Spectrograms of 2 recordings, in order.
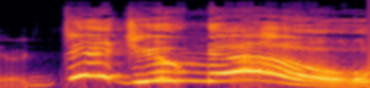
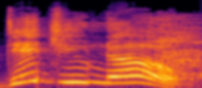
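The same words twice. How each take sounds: First: Drawn-out, very high, booming shout; even louder announcement. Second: High-pitched mock-announcer shout; loud announcement. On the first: Pretend. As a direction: bellow it slowly, stretching every word. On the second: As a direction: shout it out like a trivia fanfare. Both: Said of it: "say that loud enough".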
